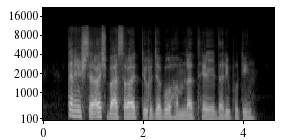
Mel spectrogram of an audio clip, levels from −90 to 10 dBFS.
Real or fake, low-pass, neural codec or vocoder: fake; 10.8 kHz; codec, 16 kHz in and 24 kHz out, 0.6 kbps, FocalCodec, streaming, 4096 codes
